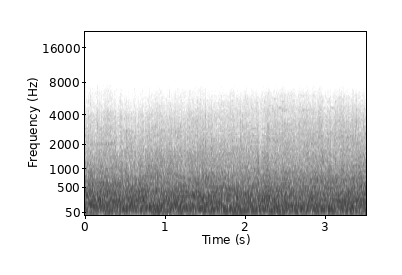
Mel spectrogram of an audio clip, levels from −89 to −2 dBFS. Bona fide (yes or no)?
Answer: no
